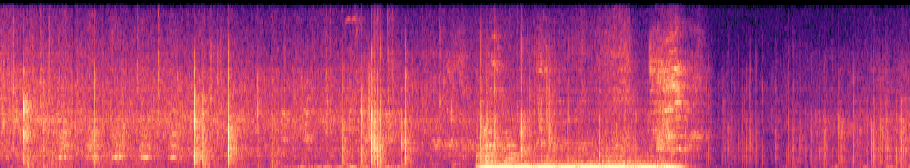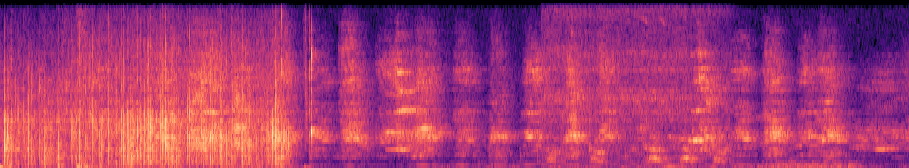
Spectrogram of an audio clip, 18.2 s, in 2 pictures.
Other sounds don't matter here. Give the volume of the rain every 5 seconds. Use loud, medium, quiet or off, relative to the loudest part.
loud, medium, loud, off.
